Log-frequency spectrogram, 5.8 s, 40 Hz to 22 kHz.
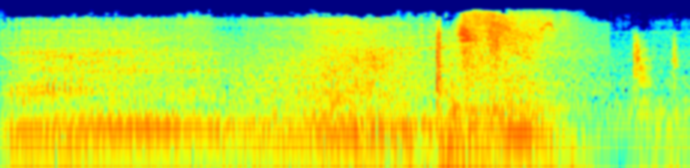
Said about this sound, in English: That car is sensitive. I mean, $4,000 just drove off.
